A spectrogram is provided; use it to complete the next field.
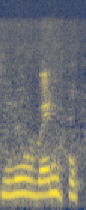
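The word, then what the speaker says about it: Leeuwenhoek: और उनका full name था एंटन वॉन लुवेन हुक, है ना, प्रोनाउंस लुवेन हुक, राइट।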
